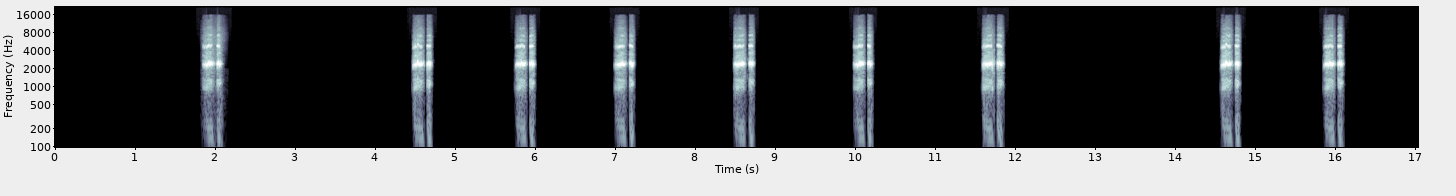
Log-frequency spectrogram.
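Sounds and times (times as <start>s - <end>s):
frog croaking: 1.8s - 2.2s, 4.5s - 4.8s, 5.8s - 6.0s, 7.0s - 7.3s, 8.5s - 8.8s, 10.0s - 10.3s, 11.6s - 11.9s, 14.6s - 14.9s, 15.9s - 16.2s.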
